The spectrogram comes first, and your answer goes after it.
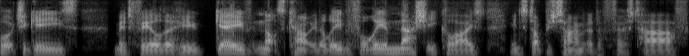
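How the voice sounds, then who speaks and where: With an English accent, a man talks at a moderate pace and medium pitch, his intonation fairly even, in a dry, close sound with no echo and a quiet background. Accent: regional English accent (drops h). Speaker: football podcast host. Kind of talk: casual chat.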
